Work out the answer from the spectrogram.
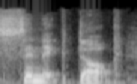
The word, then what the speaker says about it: Synecdoche: film isn't called skiny the film is called cynic do pronounced Sky to rhyme with sken that's the whole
